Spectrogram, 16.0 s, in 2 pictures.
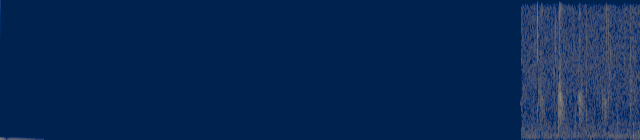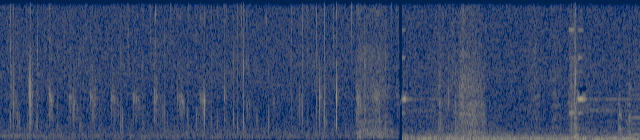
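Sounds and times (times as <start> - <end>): kitten chewing plastic lid: 6.5 - 13.7
low hum: 13.0 - 16.0.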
